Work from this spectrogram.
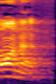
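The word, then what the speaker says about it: honour: Honor, O N O U R, honor.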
